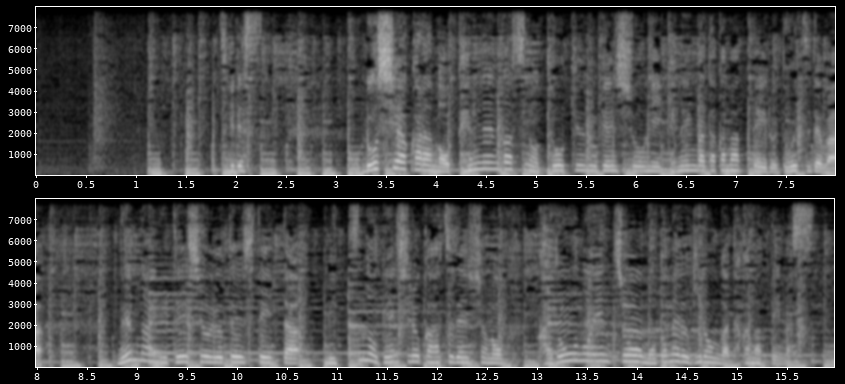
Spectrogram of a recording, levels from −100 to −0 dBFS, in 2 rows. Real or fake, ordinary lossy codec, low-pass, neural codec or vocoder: fake; none; none; codec, 16 kHz, 16 kbps, FreqCodec, larger model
